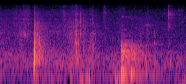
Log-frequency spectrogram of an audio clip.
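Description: Quiet room with handling and movement sounds: a sharp knock about half a second in, then a few softer knocks and shuffles, the kind made as a questioner in the audience gets up and takes a microphone.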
